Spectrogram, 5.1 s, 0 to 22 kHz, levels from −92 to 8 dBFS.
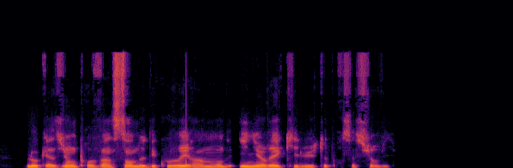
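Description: At 1.86 s, the program likely failed to read its input buffer before the hardware overwrote it, a dropped buffer (overrun). About 10 ms of the speech is lost and the two sides are butted together, so there is a small skip forward without any silence.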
